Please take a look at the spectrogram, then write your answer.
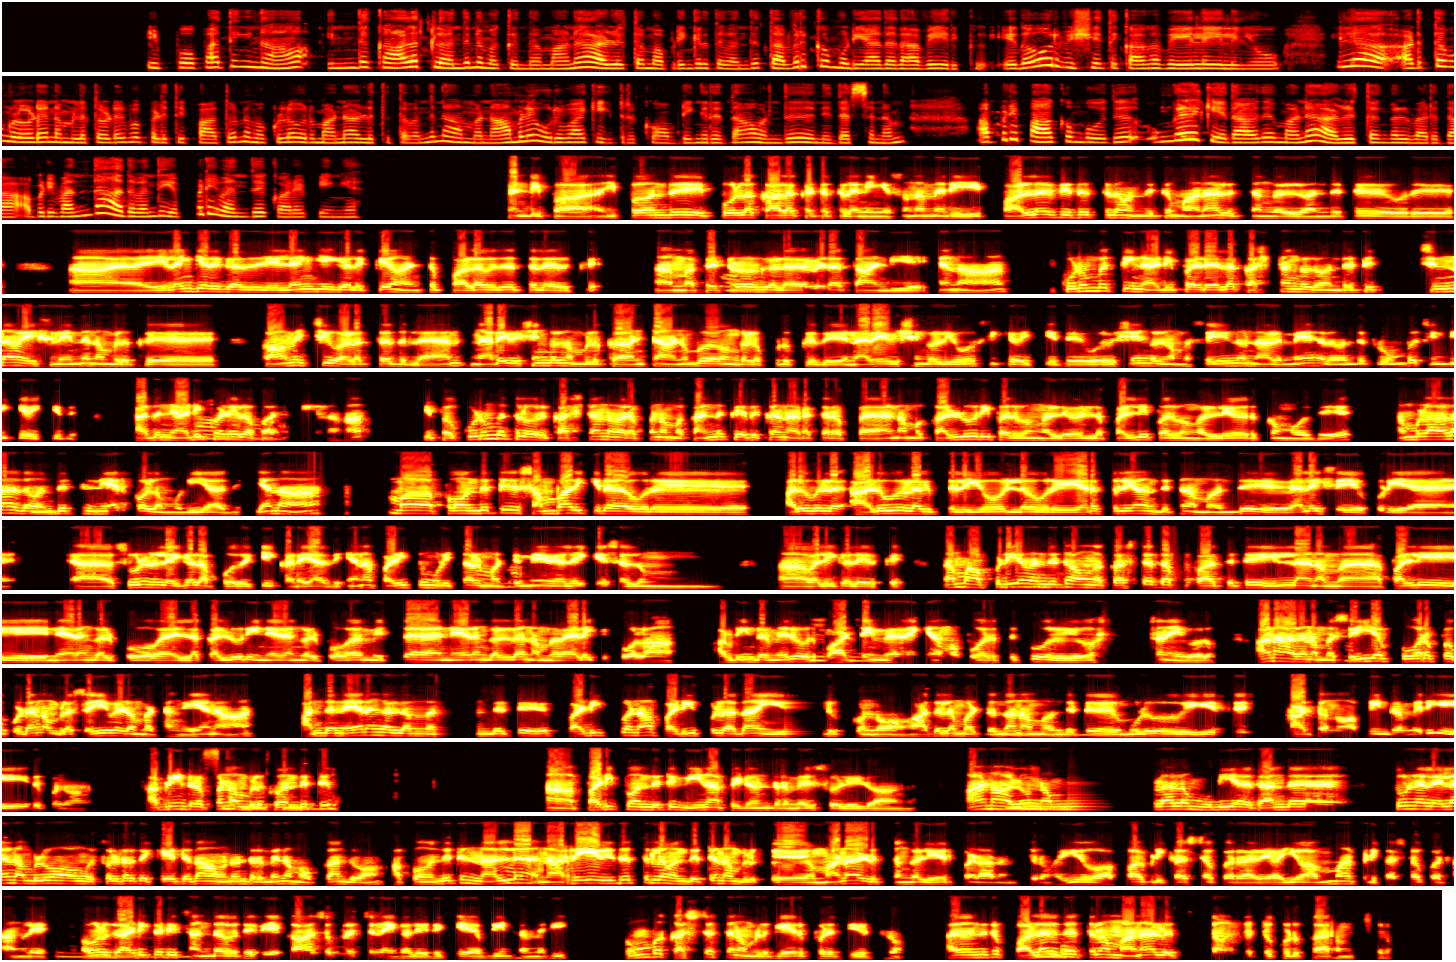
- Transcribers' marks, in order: other background noise; tapping; "மேற்கொள்ள" said as "நேற்கொள்ள"; drawn out: "ஒரு"; "போக" said as "போவ"; "போக" said as "போவ"; in English: "பார்ட் டைம்"; other noise; unintelligible speech; "மாரி" said as "மேரி"; drawn out: "ம்"; drawn out: "ம்"; drawn out: "ம்"
- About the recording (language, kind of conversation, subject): Tamil, podcast, மனஅழுத்தத்தை நீங்கள் எப்படித் தணிக்கிறீர்கள்?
